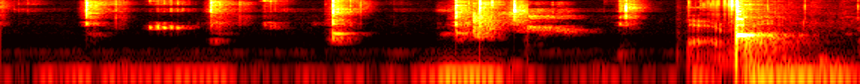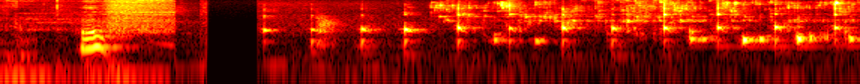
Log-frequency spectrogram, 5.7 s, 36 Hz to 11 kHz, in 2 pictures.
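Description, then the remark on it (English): A few squeaky, scraping twists lead to a single hollow pop as the cork comes free from a bottle of 2016 Palma Carolo Malbec from Polenta Estate, Argentina, followed by a quick rhythmic run of glugging plops of wine pouring out. “But I think more importantly, let me pull the cork out and then we can have a taste.”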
